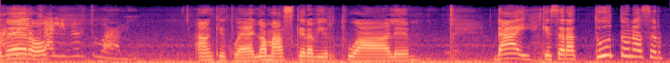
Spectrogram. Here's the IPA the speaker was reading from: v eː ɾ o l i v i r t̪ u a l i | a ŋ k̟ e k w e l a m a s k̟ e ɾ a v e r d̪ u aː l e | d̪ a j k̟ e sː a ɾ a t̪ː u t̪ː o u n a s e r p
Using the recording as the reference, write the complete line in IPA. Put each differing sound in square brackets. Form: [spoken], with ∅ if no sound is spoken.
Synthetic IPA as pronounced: v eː ɾ o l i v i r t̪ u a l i | a ŋ k̟ e k w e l a m a s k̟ e ɾ a v [i] r [t̪] u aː l e | d̪ a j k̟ e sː a ɾ a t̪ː u t̪ː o u n a s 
